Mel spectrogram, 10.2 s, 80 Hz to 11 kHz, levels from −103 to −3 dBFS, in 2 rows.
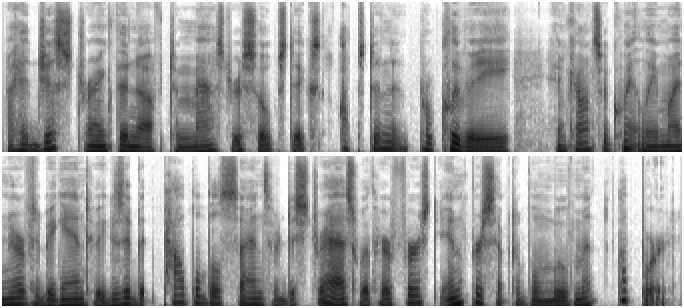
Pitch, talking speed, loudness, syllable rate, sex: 125 Hz, 165 wpm, -19 LUFS, 5.6 syllables/s, male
